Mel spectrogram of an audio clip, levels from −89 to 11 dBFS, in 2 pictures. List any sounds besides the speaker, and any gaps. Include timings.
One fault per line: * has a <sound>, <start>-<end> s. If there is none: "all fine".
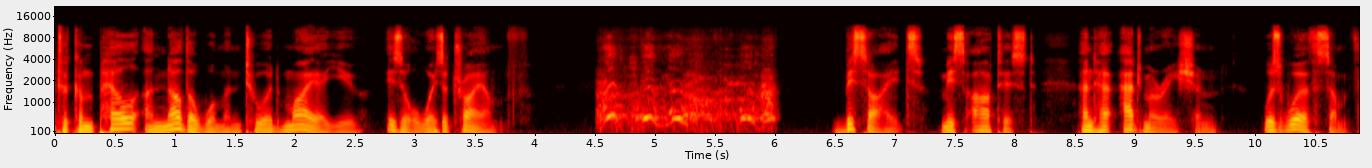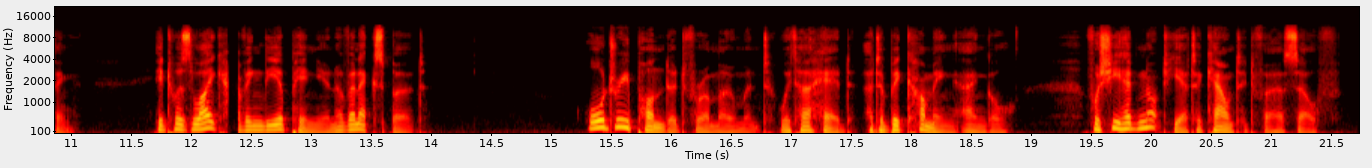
* has a bark, 4.5-6.0 s
* has a dropout, 12.3-12.4 s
